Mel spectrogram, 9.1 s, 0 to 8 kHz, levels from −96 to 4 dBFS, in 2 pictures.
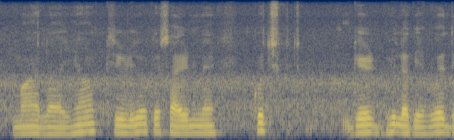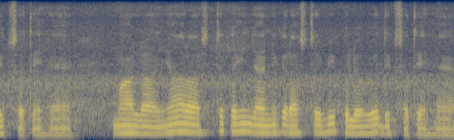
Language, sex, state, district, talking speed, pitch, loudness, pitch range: Hindi, male, Maharashtra, Sindhudurg, 150 wpm, 105 Hz, -18 LUFS, 100-115 Hz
